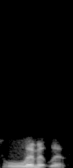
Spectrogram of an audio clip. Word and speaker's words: Limbitless: It's the name of the film is Limitless, but it's spelled with a B, Limb, limb hyphen itless, LIMBITLESS, adventure songwriting.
